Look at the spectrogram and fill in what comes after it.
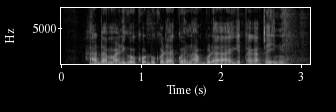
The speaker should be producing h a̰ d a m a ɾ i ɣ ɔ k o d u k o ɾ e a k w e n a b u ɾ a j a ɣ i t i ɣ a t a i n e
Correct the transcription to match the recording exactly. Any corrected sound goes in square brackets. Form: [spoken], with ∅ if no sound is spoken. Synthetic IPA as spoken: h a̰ d a m a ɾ i ɣ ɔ k o d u k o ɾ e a k w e n a b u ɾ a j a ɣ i t [a] ɣ a t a i n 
